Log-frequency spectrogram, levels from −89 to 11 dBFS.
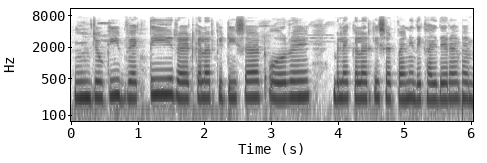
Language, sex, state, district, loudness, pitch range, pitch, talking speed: Hindi, female, Bihar, Purnia, -19 LUFS, 215-225 Hz, 220 Hz, 150 wpm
